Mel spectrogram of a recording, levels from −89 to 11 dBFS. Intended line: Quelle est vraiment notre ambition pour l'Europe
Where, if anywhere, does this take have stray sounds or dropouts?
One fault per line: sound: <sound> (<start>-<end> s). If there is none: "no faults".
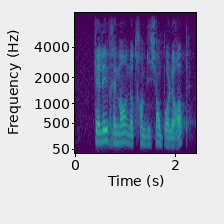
no faults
